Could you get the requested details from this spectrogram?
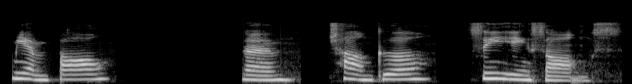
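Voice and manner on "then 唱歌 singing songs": normal talking voice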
